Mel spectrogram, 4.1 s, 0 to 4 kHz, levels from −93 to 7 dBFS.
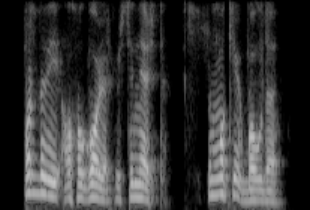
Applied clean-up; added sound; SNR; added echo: neural mask model Resemble Enhance denoiser.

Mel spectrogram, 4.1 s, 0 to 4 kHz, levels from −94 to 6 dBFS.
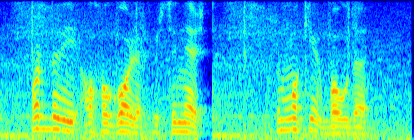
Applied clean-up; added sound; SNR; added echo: none; Subway, metro, underground; 11 dB; none.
